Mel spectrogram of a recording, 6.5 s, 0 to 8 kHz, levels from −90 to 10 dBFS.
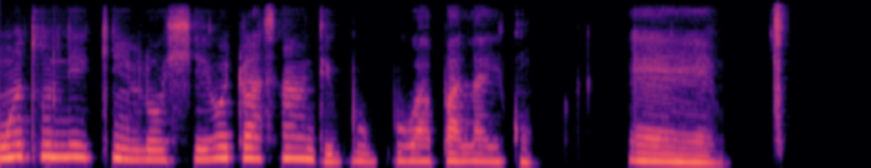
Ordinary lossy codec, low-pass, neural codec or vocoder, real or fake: none; 7.2 kHz; none; real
